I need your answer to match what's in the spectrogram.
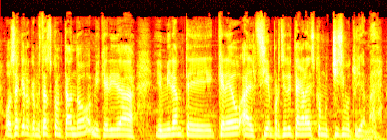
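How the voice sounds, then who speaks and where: A Mexican man hosting a radio show talks quickly with a slightly high voice, animated as he acts out noises and voices. He tells his story casually. Faint music sits behind him. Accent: Mexican Spanish. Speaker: radio host. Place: radio studio.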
